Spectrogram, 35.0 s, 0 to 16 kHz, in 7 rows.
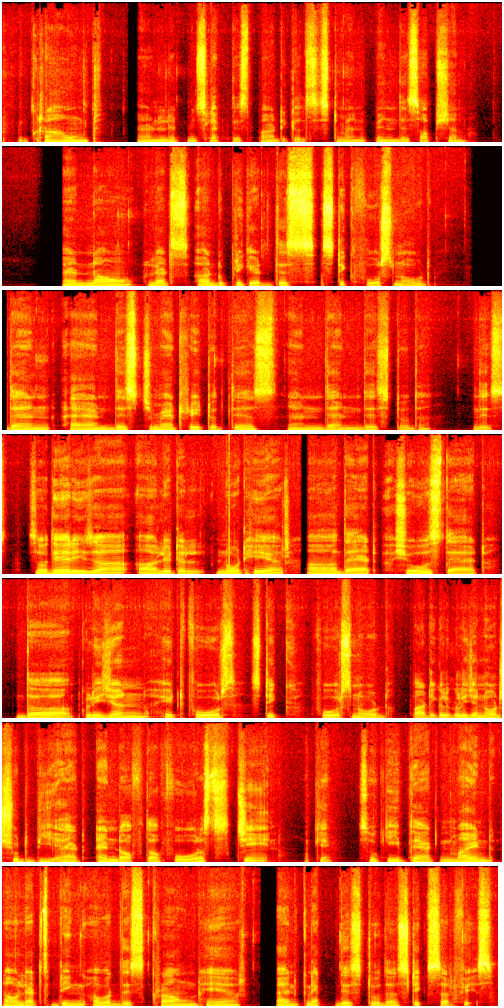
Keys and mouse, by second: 1.6-3.4 drag, 4.0 middle click, 4.5 middle click, 6.2 click, 9.1 shift+d, 9.8 alt+p, 10.0 click, 11.2-12.1 drag, 13.0-14.9 drag, 16.5 middle click, 17.4 middle click, 25.7 middle click, 26.5 middle click, 28.2 middle click, 28.7-29.7 middle drag, 32.4 click, 33.0 click, 33.9 click.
